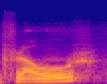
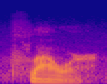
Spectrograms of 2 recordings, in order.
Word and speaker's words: flour: Y dicen flour para harina, cuando la pronunciación es igual que el habla flor. Flower, flower, flower.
